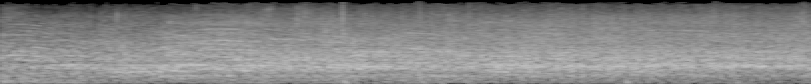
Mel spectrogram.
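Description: Boxing arena crowd, a steady wash of many voices cheering and shouting.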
